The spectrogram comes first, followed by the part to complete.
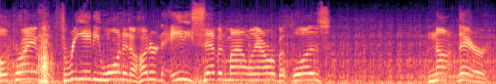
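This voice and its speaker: A man with a slight Southern US accent speaks at a moderate pace in an extremely high voice. His intonation is fairly even, with audible room echo and noticeable background noise. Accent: slight Southern twang. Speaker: drag racing announcer. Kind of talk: live commentary. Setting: announcer tower at drag strip, PA system.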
